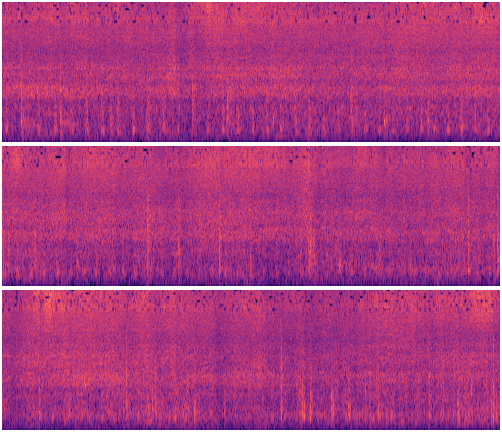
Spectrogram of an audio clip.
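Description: Steam locomotive at work ahead, its exhaust chuffing and hissing, mixed with the clatter of carriage wheels over rail joints, heard close from an open carriage window.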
